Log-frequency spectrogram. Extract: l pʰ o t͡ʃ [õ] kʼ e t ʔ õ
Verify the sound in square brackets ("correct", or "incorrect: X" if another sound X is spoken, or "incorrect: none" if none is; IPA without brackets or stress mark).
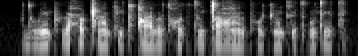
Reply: correct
